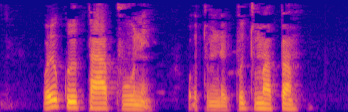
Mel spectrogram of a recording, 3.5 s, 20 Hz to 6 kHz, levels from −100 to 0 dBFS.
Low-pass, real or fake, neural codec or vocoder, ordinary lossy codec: 5.4 kHz; real; none; MP3, 24 kbps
